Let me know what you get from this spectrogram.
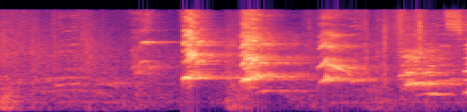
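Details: Cavalier King Charles Spaniel puppies at home awaiting pick-up by their new families: a few short, high whimpering yips rising and falling, each under half a second, with a woman's voice talking nearby.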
